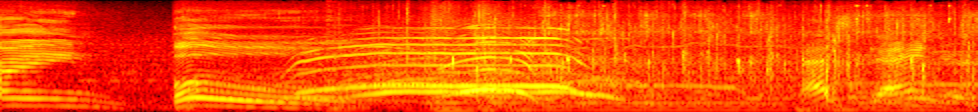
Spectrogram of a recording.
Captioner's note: cheering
